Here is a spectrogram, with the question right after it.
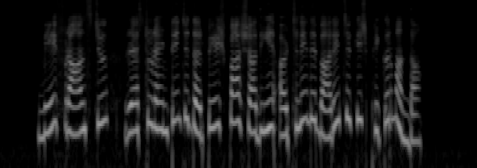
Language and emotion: Dogri, fearful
